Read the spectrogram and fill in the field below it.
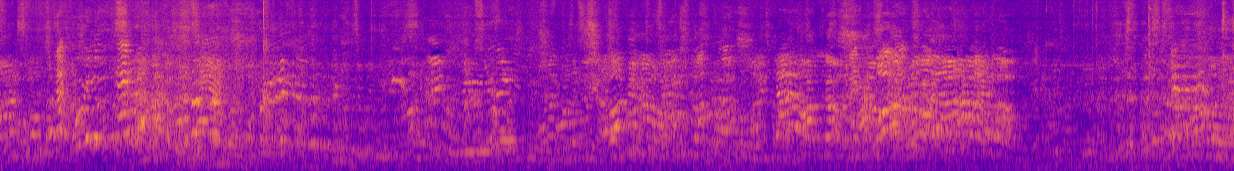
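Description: A crowd of young people laughs and chatters.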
